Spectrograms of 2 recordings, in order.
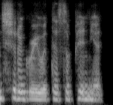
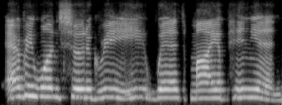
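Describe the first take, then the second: First: Said in the usual way. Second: Slow, self-righteous insistence; insistent opinion. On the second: Retold or imitated. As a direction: lay it down as the only truth.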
